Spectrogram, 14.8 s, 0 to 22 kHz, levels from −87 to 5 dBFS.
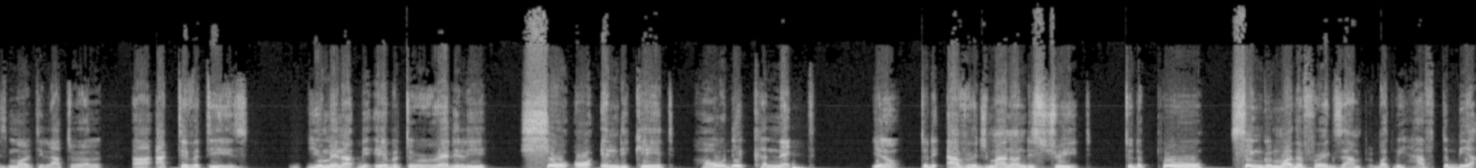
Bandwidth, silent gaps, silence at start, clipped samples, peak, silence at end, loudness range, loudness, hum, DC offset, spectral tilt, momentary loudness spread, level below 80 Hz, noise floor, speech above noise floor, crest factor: over 20 kHz; none; 0 s; under 0.1%; -2 dBFS; 0 s; 3 LU; -13 LUFS; none; under 0.1%; -4 dB/octave; 9 LU; -38 dBFS; -55 dBFS; 42 dB; 12 dB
